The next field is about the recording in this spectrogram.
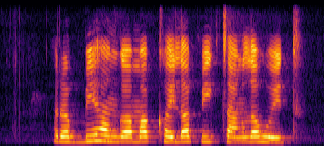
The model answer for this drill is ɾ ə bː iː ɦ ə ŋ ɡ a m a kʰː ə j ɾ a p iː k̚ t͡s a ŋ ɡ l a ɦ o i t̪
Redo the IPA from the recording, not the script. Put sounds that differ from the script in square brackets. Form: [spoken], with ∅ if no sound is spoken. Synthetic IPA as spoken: ɾ ə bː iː ɦ ə ŋ ɡ a m a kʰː ə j [l] a p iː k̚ t͡s a ŋ ɡ l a ɦ o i t̪

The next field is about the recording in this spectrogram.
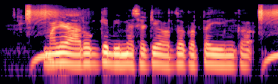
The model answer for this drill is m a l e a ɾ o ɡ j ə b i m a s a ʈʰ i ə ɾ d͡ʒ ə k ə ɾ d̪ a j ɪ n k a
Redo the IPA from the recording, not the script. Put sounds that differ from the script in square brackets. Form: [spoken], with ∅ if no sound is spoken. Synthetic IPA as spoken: m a l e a ɾ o ɡ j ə b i m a s a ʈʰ i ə ɾ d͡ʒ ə k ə ɾ [t̪] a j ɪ n k a

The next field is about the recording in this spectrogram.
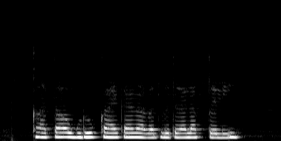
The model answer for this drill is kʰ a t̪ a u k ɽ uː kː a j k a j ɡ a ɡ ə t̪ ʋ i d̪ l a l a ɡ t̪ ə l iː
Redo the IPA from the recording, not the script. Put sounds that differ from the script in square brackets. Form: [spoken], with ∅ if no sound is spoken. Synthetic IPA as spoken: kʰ a t̪ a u [ɡ] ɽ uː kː a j k a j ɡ a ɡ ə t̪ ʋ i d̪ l a l a ɡ t̪ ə l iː

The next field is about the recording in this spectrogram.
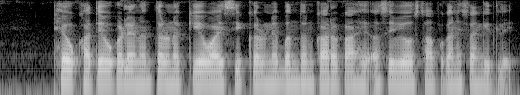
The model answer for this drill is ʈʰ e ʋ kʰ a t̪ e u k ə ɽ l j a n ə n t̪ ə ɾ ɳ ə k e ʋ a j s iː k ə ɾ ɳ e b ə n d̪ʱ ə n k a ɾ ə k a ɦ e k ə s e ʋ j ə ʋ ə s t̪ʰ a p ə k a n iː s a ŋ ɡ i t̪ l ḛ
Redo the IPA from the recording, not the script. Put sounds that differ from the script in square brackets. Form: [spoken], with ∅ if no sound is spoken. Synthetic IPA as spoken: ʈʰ e ʋ kʰ a t̪ e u k ə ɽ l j a n ə n t̪ ə ɾ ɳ ə k e ʋ a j s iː k ə ɾ ɳ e b ə n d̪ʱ ə n k a ɾ ə k a ɦ e [ʔ] ə s e ʋ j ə ʋ ə s t̪ʰ a p ə k a n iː s a ŋ ɡ i t̪ l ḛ

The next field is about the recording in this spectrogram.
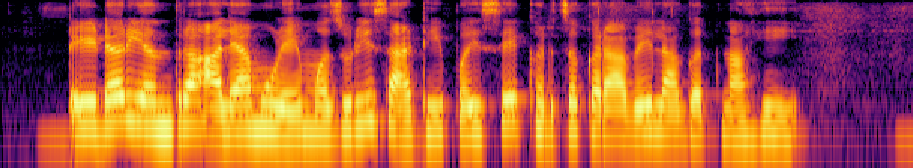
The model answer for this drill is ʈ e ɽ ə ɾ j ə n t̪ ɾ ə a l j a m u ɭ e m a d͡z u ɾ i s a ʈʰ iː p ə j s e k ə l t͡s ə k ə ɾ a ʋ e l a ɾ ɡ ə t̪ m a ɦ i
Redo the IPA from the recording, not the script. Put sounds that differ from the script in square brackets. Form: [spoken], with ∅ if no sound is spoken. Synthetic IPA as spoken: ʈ e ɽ ə ɾ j ə n t̪ ɾ ə a l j a m u ɭ e m [ə] d͡z u ɾ i s a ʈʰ iː p ə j s e [kʰ] ə [ɾ] t͡s ə k ə ɾ a ʋ e l a [∅] ɡ ə t̪ [n] a ɦ i

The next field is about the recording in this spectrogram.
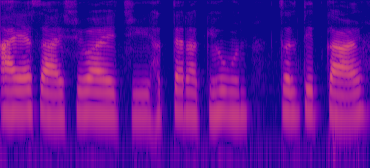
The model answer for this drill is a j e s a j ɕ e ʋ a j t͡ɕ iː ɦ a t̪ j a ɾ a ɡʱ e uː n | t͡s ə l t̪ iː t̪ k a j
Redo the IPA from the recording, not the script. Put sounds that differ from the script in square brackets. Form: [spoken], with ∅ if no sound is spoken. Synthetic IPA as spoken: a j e s a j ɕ [i] ʋ a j t͡ɕ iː ɦ [ə] t̪ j a ɾ a ɡʱ e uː n | t͡s ə l t̪ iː t̪ k a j

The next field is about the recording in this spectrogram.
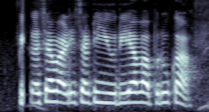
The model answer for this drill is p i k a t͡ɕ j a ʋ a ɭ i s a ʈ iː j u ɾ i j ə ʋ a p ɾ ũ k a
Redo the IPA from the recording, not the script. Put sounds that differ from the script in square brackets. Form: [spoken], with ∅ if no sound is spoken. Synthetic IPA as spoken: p i k a t͡ɕ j a ʋ a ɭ i s a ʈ iː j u ɾ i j [a] ʋ a p ɾ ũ k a

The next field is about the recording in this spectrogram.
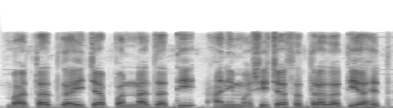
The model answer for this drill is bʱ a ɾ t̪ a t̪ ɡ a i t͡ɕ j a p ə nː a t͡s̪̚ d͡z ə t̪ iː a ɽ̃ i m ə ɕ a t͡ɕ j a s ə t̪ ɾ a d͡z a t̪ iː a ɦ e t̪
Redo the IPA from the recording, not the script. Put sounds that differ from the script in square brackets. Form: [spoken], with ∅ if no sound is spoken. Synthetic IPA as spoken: bʱ a ɾ t̪ a t̪ ɡ a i t͡ɕ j a p ə nː a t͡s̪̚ d͡z [a] t̪ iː a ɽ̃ i m ə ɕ [i] t͡ɕ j a s ə t̪ ɾ a d͡z a t̪ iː a ɦ e t̪

